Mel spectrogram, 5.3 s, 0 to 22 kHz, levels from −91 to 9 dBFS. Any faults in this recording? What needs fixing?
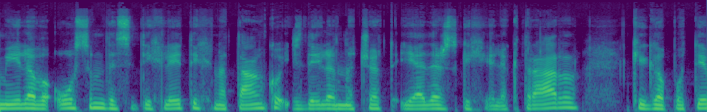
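Right after "v osemdesetih letih natanko", around 2.15 to 2.21 s, there's a short concealed packet loss. About 40 ms of audio never arrived in time, so the decoder kept the previous sound going, extending its pitch or filling with shaped noise, and then blended back into the real signal. You hear it as a quick smear or wobble at that spot. Worth looking at jitter buffer depth and network stability so late packets still make it in.

Overlapping that, from about 2.19 to 2.61 s, up to "načrt jedrskih", there's a lost packet rebuilt from error correction. Roughly 220 ms, which fits a run of about eleven 20 ms packets, was played from the low-bitrate backup copies carried in the following packets instead of the originals. Nothing drops out, but that stretch sounds rougher and noisier than what's around it. To prevent it, fix the packet loss at the network level; FEC is only covering for it.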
